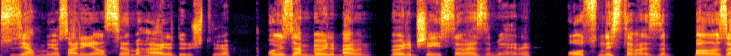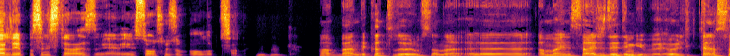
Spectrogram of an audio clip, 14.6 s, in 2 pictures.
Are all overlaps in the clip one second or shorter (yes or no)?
yes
